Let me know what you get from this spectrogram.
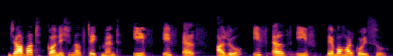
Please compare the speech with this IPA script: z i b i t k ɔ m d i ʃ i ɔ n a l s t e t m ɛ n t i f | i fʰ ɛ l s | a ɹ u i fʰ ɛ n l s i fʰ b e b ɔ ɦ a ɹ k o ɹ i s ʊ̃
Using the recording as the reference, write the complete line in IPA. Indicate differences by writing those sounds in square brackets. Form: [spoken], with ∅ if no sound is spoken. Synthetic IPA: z [a] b [a] t k ɔ [n] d i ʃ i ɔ n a l s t e t m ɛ n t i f | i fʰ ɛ l s | a ɹ u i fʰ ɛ [∅] l s i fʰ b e b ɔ ɦ a ɹ k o ɹ i s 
